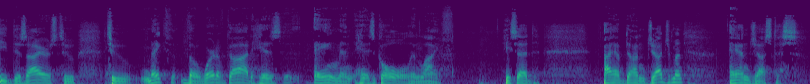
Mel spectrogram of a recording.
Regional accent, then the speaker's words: Minnesota, United States; I remember I grew up in Minnesota, and we would go on a yearly camping trip up to the North Shore.

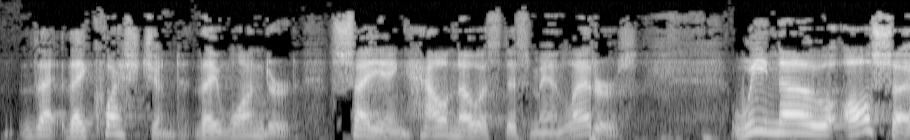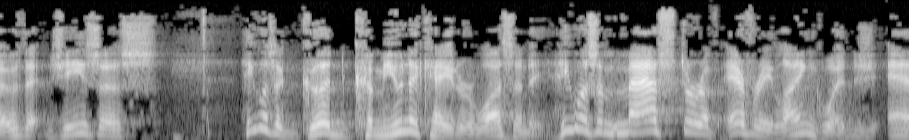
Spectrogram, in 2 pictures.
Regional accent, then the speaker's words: North Carolina, United States; Well, I came from North Carolina. I grew up on a farm. I chased cows a whole lot.

